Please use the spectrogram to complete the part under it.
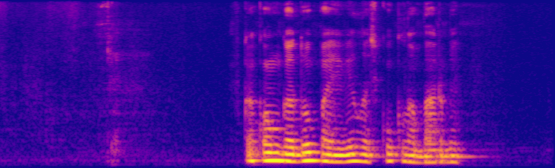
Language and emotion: Russian, neutral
